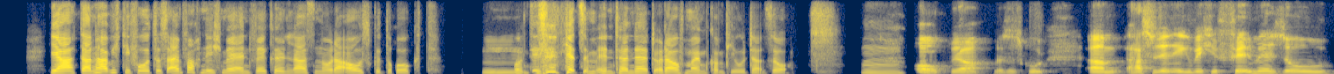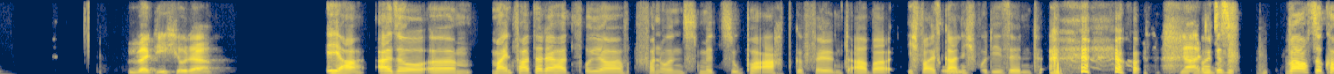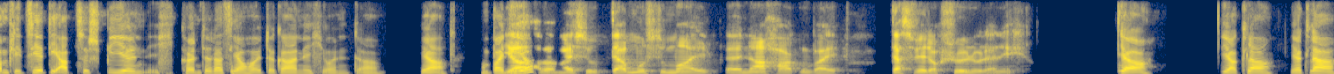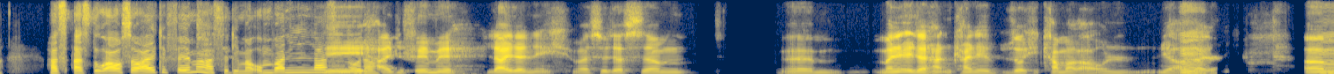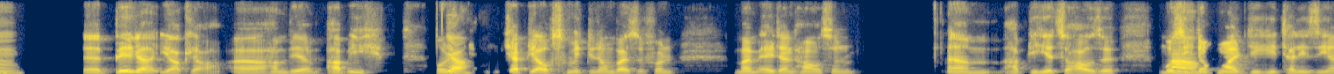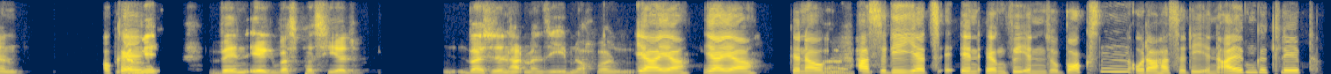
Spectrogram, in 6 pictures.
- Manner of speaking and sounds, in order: laughing while speaking: "die sind jetzt"; laugh; laughing while speaking: "U-Und das"; other background noise; stressed: "Boxen"
- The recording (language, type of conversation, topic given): German, unstructured, Welche Rolle spielen Fotos in deinen Erinnerungen?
